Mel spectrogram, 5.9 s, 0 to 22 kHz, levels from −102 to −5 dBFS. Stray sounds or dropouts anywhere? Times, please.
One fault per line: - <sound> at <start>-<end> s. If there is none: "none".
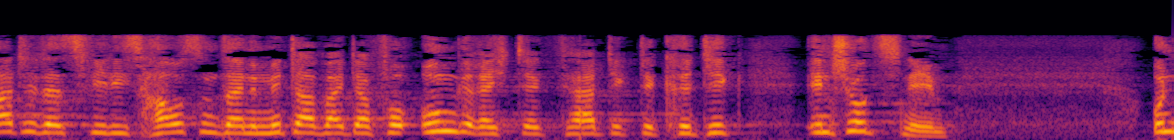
none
